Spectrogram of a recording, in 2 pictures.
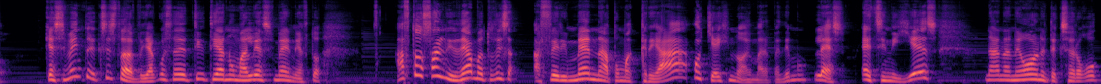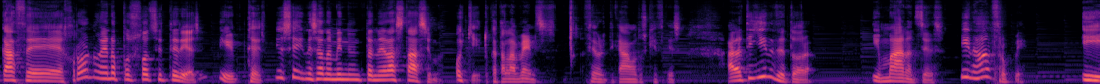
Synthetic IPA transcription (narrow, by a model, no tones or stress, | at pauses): cesimve̞nit̪oeksist̪oɾɐpðjɐkust̪et̪it̪iɐno̞mɐliɐsimve̞niɐft̪o̞ | ɐft̪osɐniðeɐmɐt̪uðis | ɐfiɾimenɐːpumɐkɾiɐoceeçino̞̰imɐ̰ɾe̞pe̞ðimules | e̞t͡siineiʝies | nɐːnɐne̞o̞ne̞t̪e̞kse̞ɾo̞ɣo̞kɐθe̞xɾo̞no̞e̞nɐposost̪o̞t̪i̥set̪e̞ɾiɐ̰sikseɾisesiinesɐnɐmininet̪ɐne̞ɾɐst̪ɐsimɐocḛit̪okɐt̪ɐlɐve̞nisi̥sθe̞o̞ɾit̪i̥kɐmɐt̪osce̞ft̪is | ɐlɐt̪̬iʝine̞t̪e̞t̪o̞̰ɾɐ̰ | imɐnɐd͡ʒḛɾs | ine̞ɐnθɾo̞pḭ | i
